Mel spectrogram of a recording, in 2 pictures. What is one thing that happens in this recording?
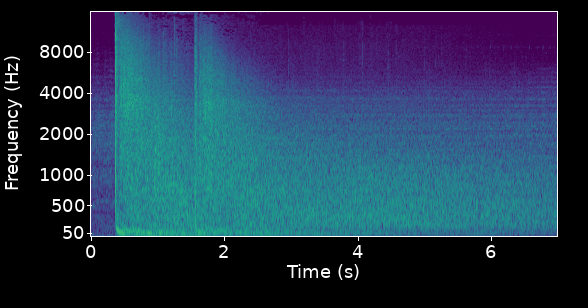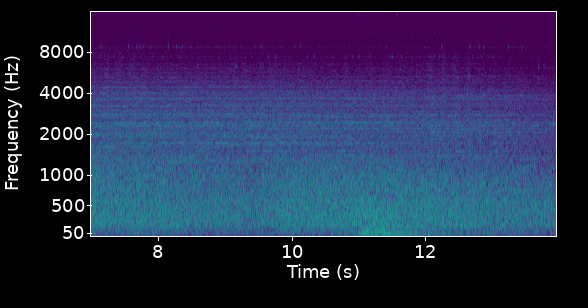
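A volcanic eruption booms suddenly and then rumbles on deeply, slowly fading.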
